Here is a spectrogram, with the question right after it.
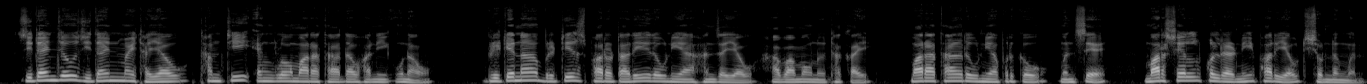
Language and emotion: Bodo, neutral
